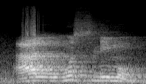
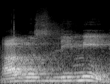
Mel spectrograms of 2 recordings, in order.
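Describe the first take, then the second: First: The word ends with the vowel u. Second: The word ends with the vowel i. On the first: The speaker calls it right. "mimnya dibaca dia baris dhammah" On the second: The speaker calls it wrong.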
